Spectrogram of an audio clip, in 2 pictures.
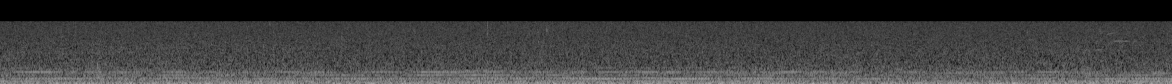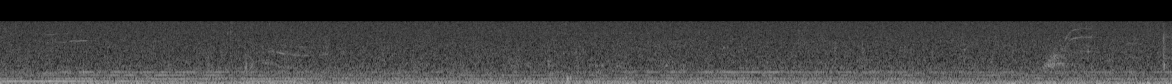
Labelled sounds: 10.8	11.4	killer whale, offshore, 1.7 to 4.7 kHz
12.2	12.8	killer whale, offshore, 2.6 to 4.5 kHz
14.2	15.0	killer whale, offshore, 0.70 to 2.5 kHz
22.1	22.9	killer whale, offshore, 0.70 to 5.6 kHz

